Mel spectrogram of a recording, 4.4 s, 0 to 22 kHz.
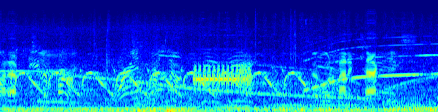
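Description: A police siren from a GTA5 LSPDFR siren pack wails loud and continuous, rising and falling with a rapid yelp in the middle, with no talk over it.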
